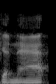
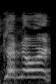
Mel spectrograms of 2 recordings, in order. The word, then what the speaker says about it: Gnort: But everyone keeps pronouncing his name Gnat. And he's like, it's Gnort, not Gnat. Anyway, moving on.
